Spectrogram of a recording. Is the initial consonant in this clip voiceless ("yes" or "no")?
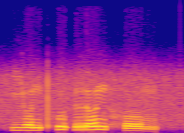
no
